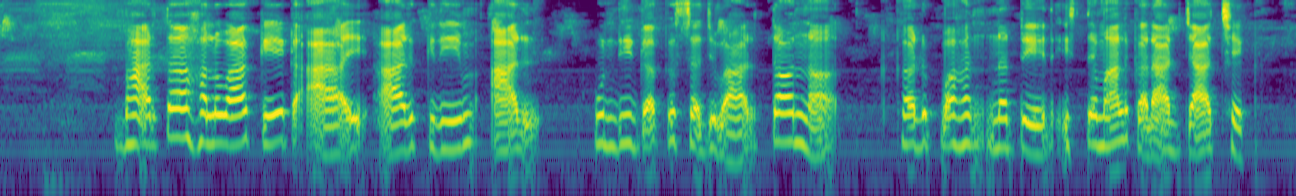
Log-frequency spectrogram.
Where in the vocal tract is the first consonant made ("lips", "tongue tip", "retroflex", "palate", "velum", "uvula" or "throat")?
lips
